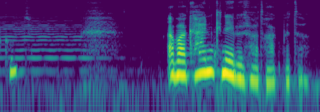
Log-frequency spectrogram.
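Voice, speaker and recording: Woman as poised, creaky-voiced young film actress. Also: medium pitch, expressive, normal speed, a little mellow, soft background music, close to an everyday voice. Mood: poised, guarded. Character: poised young silent-film actress, polite yet self-assured. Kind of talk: radio drama acting.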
